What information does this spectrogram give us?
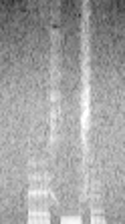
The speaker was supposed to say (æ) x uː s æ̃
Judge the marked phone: incorrect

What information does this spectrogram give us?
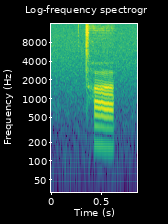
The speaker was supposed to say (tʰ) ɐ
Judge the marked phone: correct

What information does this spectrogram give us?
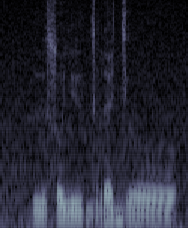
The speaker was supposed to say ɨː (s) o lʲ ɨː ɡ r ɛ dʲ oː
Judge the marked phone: correct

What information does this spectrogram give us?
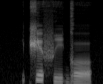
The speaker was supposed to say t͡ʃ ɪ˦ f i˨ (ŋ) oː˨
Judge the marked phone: incorrect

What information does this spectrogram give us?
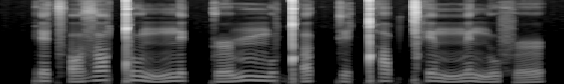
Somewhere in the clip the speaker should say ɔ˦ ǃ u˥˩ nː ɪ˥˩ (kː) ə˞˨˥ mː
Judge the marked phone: correct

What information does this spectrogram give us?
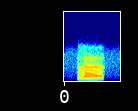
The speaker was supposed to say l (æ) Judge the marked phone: incorrect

